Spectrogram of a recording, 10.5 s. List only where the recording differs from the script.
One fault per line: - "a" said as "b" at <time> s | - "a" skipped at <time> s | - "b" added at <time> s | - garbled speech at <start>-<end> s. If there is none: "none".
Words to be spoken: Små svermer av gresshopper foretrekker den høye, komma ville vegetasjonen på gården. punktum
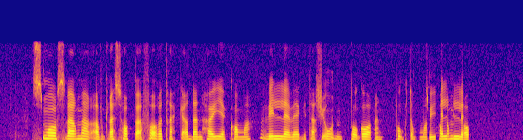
- garbled speech at 8.4-9.4 s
